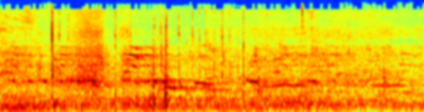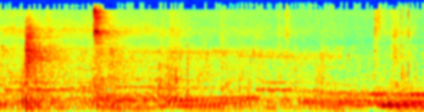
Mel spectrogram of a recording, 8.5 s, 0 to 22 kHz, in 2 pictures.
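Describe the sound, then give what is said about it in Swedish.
Gulls screech repeatedly outdoors outside Heliga Trefaldighets kyrka (Holy Trinity Church) amid a busy, steady background of ambient noise, with the harsh calls rising over the din, along with what sounds like footsteps. “Men vi tar och flyr Måsskränet in till Heliga Trefaldighets kyrka, byggt på 1600-talet av stadens grundare, den danske kungen Christian den IV.”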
